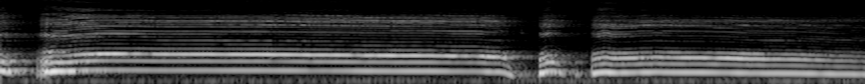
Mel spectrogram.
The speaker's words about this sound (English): And little Willy the Wolf grew up to be a big, nice daddy wolf. And when the moon came out, you could hear Willy howling in the distance.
